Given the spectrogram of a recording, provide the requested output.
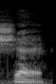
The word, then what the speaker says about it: Chez: So this show and this bar, it's Chez J or Chez J. – Okay. – I believe it's French. – Okay. – Chez. It's yeah. Pronounced Chez.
